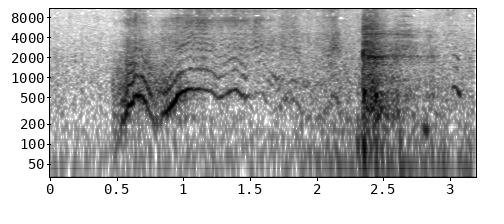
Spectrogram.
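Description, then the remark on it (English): A sleeping bag zipper is drawn up in one long rasping pull with two people inside the bag, then a brief sharp tug near the end, with soft fabric rustling around it. “Now zip us back up.”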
